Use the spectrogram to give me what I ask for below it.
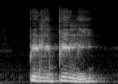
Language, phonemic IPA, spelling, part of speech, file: Dutch, /piliˈpili/, pilipili, noun, Nl-pilipili.ogg
- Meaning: alternative form of piri-piri; the common term in Belgium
